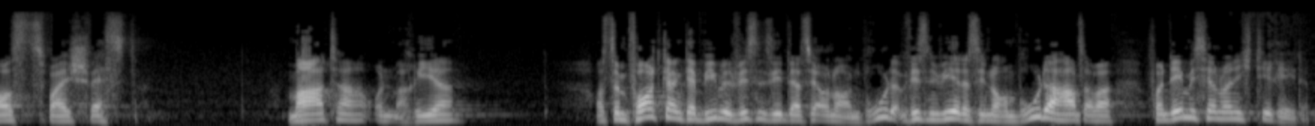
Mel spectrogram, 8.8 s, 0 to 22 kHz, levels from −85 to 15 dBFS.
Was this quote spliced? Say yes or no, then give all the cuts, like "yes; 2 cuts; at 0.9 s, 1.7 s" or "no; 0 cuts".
yes; 1 cut; at 7.2 s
